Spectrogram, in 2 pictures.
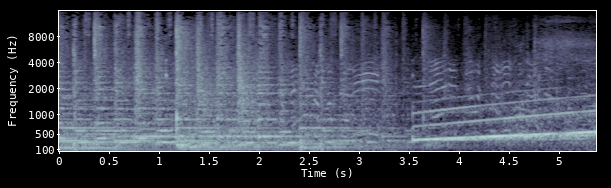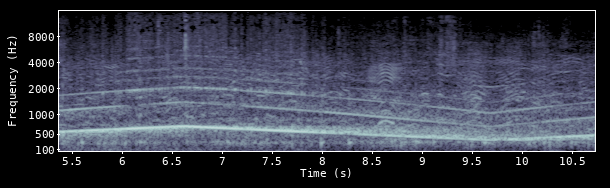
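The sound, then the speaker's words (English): Air raid sirens sound across Tel Aviv during a rocket threat, a loud, long wailing tone that slowly climbs, then falls, then begins to rise again. “That's the sound of air raid sirens going off in Tel Aviv Thursday, a stark reminder, if any was needed, that Hamas still has rockets to spare to threaten Israeli cities and towns.”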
